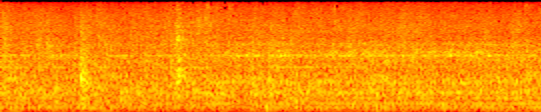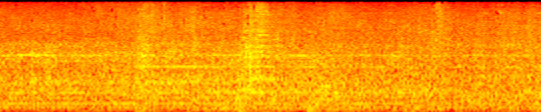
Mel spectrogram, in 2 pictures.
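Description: Tram running along its track, heard from inside the car: a steady hum of motors and rolling wheels, with a few sharp clicks as the wheels pass over rail joints and points.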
